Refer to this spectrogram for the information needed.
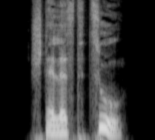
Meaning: second-person singular subjunctive I of zustellen
- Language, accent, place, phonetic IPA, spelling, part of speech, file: German, Germany, Berlin, [ˌʃtɛləst ˈt͡suː], stellest zu, verb, De-stellest zu.ogg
